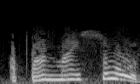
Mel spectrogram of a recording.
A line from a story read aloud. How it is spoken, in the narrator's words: he cried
